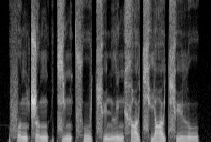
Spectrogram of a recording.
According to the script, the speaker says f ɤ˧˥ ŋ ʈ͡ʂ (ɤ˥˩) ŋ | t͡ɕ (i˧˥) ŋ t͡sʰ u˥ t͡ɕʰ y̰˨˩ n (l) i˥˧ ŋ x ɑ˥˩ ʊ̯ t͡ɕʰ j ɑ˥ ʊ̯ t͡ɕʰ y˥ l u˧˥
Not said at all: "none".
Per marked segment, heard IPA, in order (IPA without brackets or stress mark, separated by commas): ɤ˥, i˧˥, l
